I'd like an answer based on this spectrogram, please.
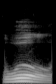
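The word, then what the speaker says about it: Wuhl: Uh, Ule. Uh, he's in Batman Knox Arus. Robert Wool. Robert Wool. Wool.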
